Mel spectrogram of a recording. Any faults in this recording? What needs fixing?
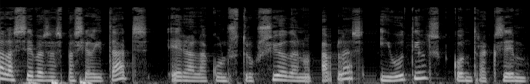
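Robotic sound from repeated short buffers runs from 3.06 to 3.76 s. Across that stretch the speech turns into a rigid, metallic buzz at about 66.7 Hz that still loosely tracks the words. That pitch corresponds to a 15 ms period, so the likely cause is audio arriving too late, with the playback side filling each gap by replaying the last 15 ms fragment. Roughly half of the original audio in that span is skipped in favour of repeats. To prevent it, enlarge or adapt the jitter buffer so that late packets are absorbed rather than papered over with looped fragments.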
